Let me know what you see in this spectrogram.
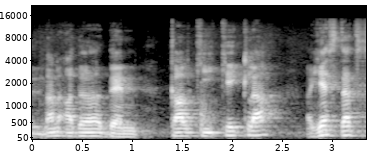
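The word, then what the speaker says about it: Koechlin: And today we're talking about the art of storytelling through podcasts with none other than Kalki Kekla. Yes, that's how her name is pronounced, and she will tell you more about that, I'm sure, because that's quite a story.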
